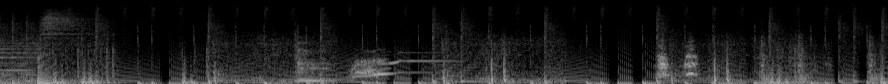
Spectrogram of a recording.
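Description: Dog barking in dog mode in the video game Rise of the Triad: repeated yips, barks and whimpering howls over constant game noise and music, fairly loud and busy throughout.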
